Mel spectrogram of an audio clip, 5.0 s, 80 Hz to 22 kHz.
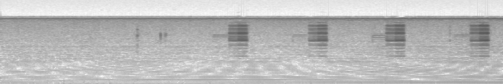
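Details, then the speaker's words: Hard drive: short raspy buzzes repeating about every 0.8 seconds over a low hum; head stuck to the platter (stiction), fix is to break the head free from the platter rather than whacking the drive. "hear that so that's a head stuck to the platter so in most cases I can do I can do a couple of things but basically what I need to do is break the head free from the platter"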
